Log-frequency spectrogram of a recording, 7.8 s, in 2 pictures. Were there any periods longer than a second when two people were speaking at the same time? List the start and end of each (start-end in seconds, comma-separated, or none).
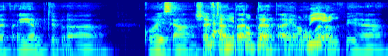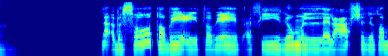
2.1-3.4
